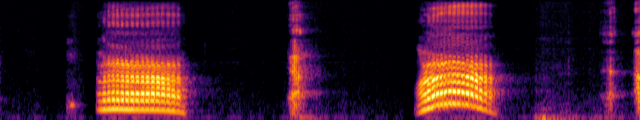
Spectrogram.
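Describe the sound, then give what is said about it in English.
Two drawn-out, loud vocal howls, voices imitating animals, the second rising and falling in pitch, with short scattered vocal noises in between and after. “… and … are just kind of wandering aimlessly, screaming in their respective howls”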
